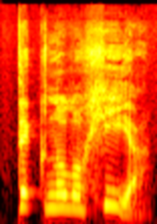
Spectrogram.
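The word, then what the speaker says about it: tecnología: поіспанськи мусика немає звука з текнолохія оце читається як х в даному випадку текнолохія технологія слово інженер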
